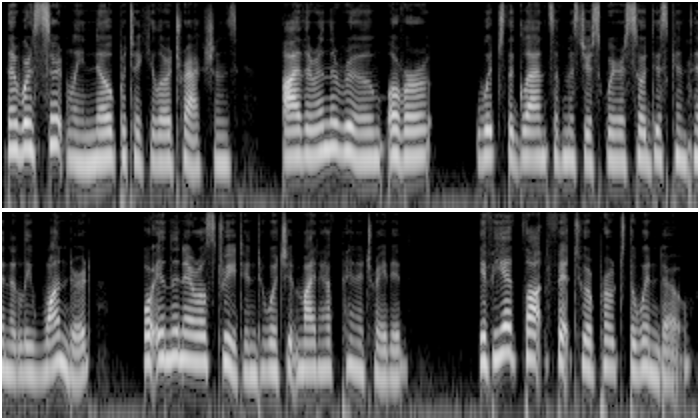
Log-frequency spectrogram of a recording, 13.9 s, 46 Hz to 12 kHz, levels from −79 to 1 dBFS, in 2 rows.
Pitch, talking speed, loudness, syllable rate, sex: 180 Hz, 170 wpm, -21 LUFS, 5.6 syllables/s, female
